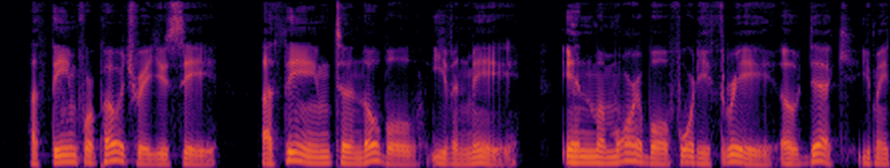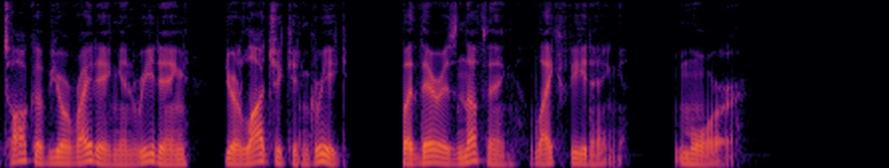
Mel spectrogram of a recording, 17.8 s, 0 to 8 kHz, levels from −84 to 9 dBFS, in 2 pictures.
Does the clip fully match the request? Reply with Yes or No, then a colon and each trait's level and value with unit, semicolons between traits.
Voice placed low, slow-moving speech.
Yes: very low, 95 Hz; slow, 125 wpm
